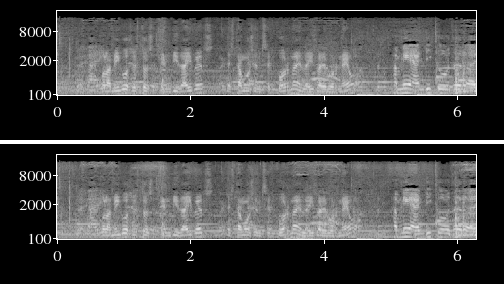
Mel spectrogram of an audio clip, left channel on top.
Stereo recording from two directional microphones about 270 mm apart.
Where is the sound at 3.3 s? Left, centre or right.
Centre.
